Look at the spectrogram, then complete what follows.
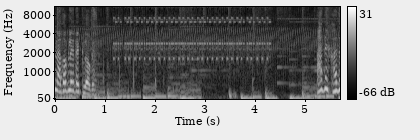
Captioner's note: electronic beeps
